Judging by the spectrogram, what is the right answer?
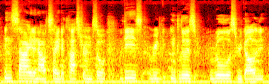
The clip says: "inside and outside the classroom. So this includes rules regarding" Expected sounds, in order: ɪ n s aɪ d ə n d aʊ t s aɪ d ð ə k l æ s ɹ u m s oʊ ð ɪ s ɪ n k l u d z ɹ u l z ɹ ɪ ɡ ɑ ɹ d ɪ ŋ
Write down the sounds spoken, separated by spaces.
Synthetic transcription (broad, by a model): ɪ n s aɪ d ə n aʊ t s aɪ d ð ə k l æ s ɹ u m s oʊ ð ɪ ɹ ɪ n k l u d z ɹ u l z ɹ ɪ ɡ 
